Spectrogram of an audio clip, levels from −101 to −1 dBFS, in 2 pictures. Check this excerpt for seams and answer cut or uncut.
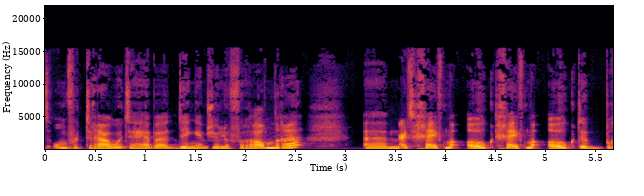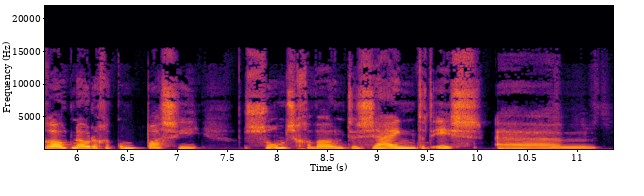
cut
